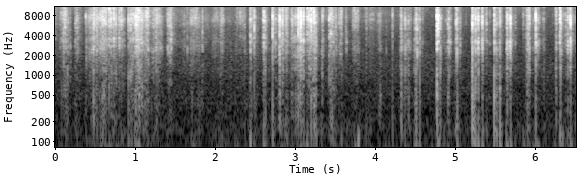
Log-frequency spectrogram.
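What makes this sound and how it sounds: A small, hollow, empty wicker basket shaped like a duck is held in the hands while fingernails scratch and tap across its woven surface. The result is a dense run of dry, crackly scratches and quick, clicky taps with bright, papery texture and almost no ring. A low, steady hum runs underneath.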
